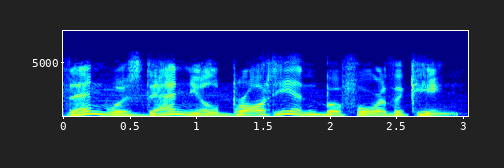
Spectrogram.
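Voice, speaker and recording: A man narrating scripture from a script in a solemn, deliberate way. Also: a little high, very animated. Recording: dull lo-fi audio with music.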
